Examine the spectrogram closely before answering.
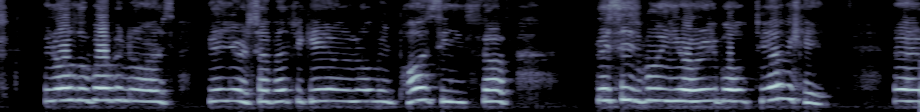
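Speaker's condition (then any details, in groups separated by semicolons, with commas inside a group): Cerebral palsy; from birth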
